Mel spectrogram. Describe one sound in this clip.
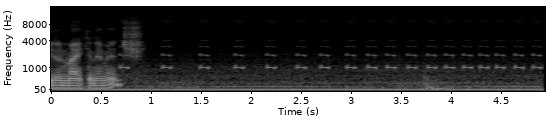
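A parking sensor beeps in a quick steady rhythm.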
